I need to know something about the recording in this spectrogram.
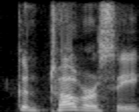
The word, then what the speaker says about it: controversy: And according to Google, the British pronunciation is controversy. Controversy. KTOY kto cont and American is controversy.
